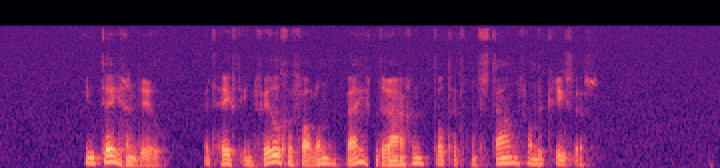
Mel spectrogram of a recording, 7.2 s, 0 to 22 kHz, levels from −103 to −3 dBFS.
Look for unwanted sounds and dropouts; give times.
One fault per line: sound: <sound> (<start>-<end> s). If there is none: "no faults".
sound: dropout (3.7-3.8 s)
